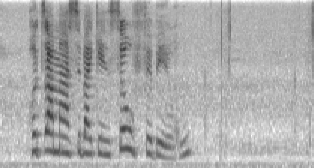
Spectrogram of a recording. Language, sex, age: Southern Sotho, female, 20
